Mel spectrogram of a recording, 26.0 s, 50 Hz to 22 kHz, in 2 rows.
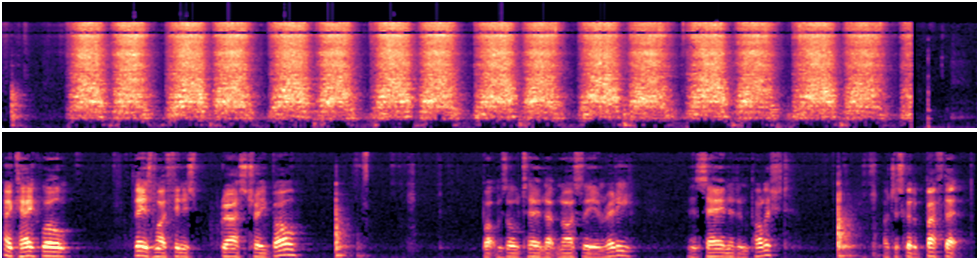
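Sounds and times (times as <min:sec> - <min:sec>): wood rasping on sandpaper: 0:00.9 - 0:12.2.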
